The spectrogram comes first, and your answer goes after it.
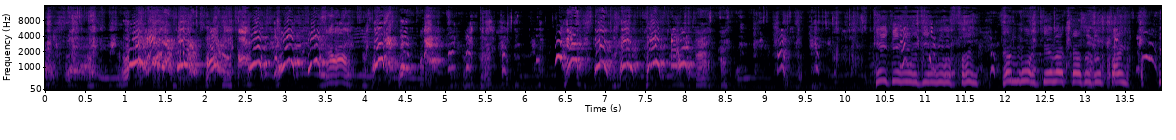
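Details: Pinscher Teco and other pet dogs crying and squabbling out of jealousy: rapid, uneven yelps and wavering whines, some harmonic and sliding, interrupted by short gaps, with a woman's voice calling for no fighting.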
